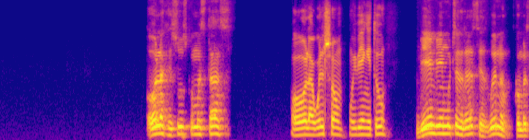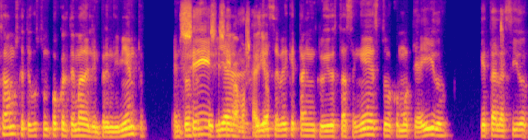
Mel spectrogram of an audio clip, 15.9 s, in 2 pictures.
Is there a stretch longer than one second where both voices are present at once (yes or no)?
yes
